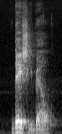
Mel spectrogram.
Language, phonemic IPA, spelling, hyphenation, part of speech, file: Dutch, /ˈdeːsiˌbɛl/, decibel, de‧ci‧bel, noun, Nl-decibel.ogg
- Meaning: decibel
